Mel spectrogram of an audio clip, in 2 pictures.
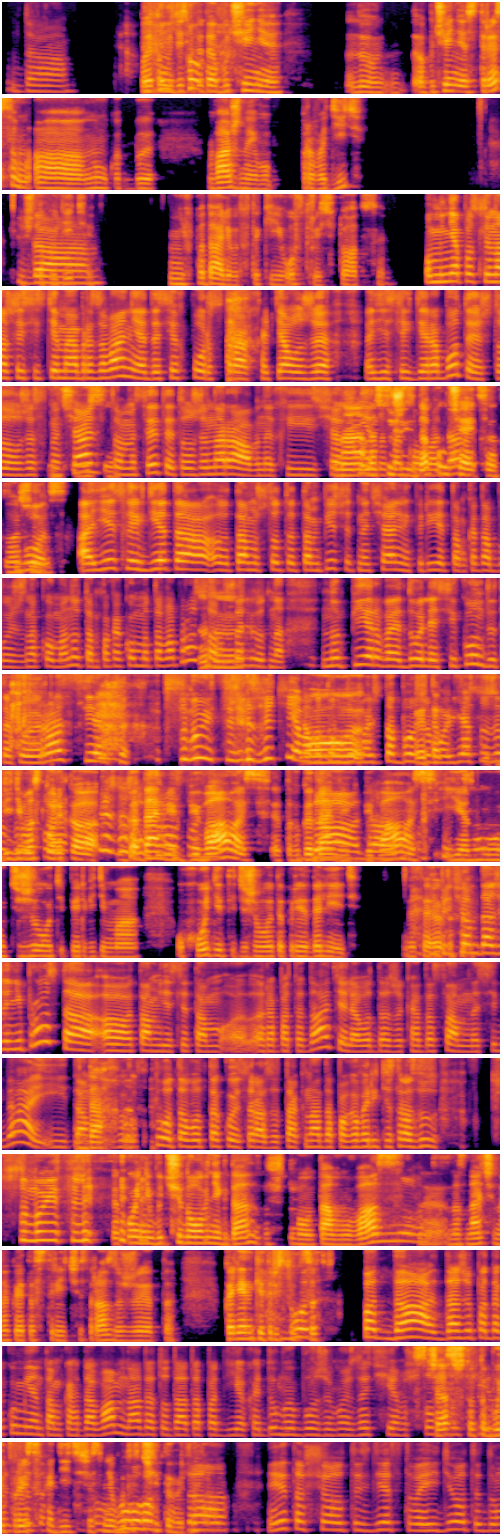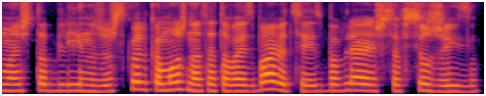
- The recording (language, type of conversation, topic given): Russian, unstructured, Должна ли школа учить детей справляться со стрессом?
- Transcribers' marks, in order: laughing while speaking: "Её"; chuckle; background speech; cough; chuckle; chuckle; chuckle; chuckle; chuckle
